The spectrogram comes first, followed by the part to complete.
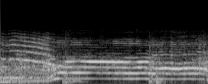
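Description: Male lead singer holding one long drawn-out sung note that slides down in pitch and then holds steady, over acoustic guitars that drop out briefly under the held note.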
